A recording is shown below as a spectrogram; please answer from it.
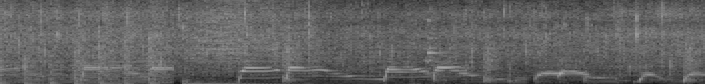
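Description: Water pours into a pot of cooking dried beans, a steady splashing hiss with a deep gurgle near the middle before settling into bubbling and light clinks of the pot.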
